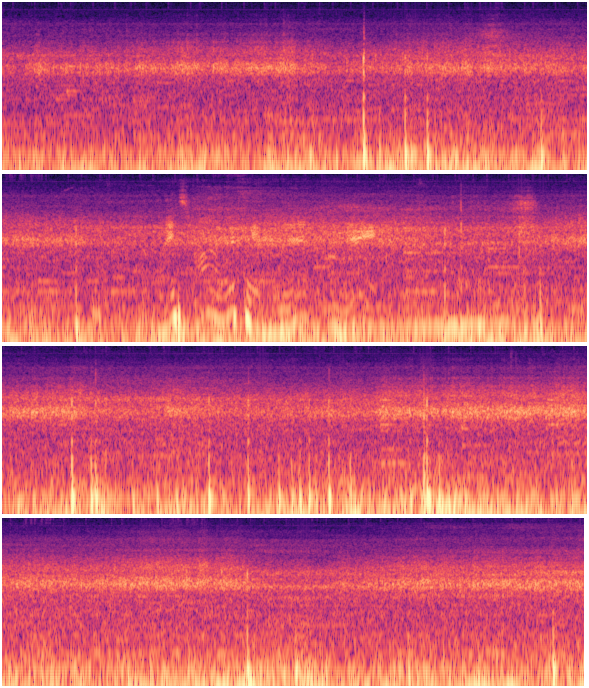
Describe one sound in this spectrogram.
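Wind rushes over a microphone on a moving bicycle.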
